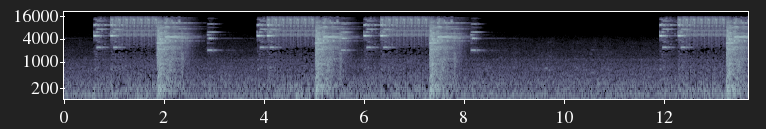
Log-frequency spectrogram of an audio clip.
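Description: Short electronic menu chimes blip as a selection moves through a list.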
